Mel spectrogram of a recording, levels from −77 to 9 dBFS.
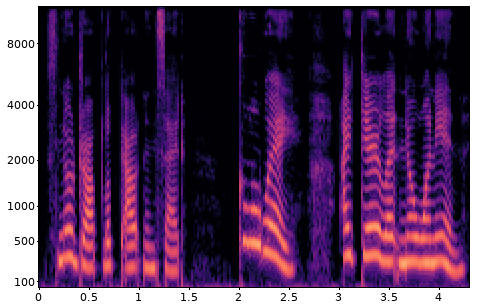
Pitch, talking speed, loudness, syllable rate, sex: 265 Hz, 165 wpm, -16 LUFS, 5.5 syllables/s, female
